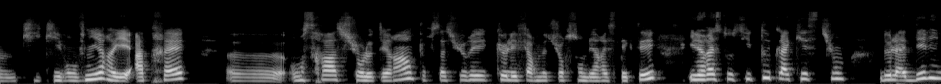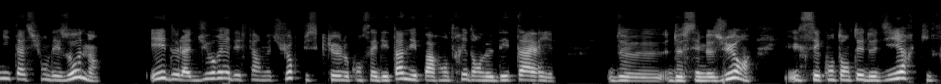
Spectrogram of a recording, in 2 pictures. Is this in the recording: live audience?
no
